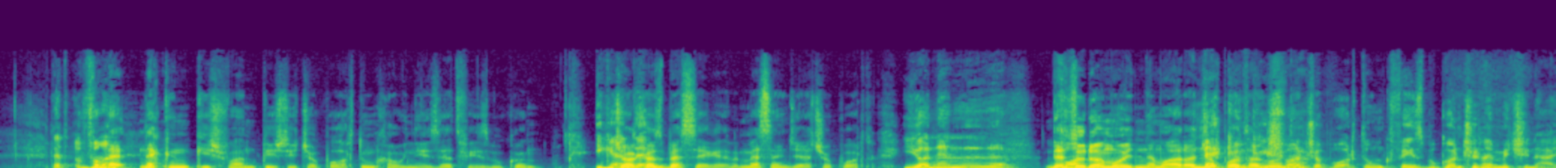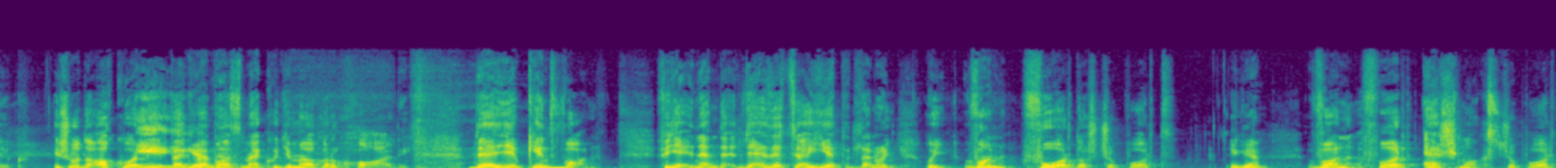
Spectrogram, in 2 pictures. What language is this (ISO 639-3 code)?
hun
